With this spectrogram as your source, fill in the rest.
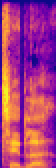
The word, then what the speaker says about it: Tiddler: It was Bet Tiddler, rhymes with Midler.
